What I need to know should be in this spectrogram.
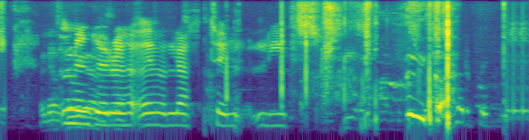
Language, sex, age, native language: Icelandic, male, 13, Icelandic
